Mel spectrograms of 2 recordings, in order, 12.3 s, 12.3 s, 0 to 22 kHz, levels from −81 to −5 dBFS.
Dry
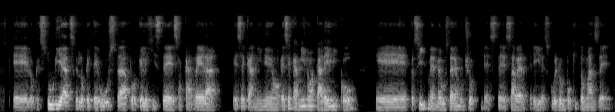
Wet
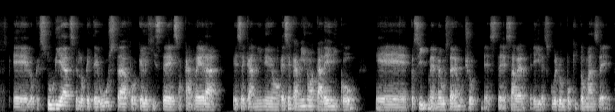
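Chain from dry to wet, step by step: low-pass 10 kHz 12 dB/octave; reverberation, pre-delay 3 ms, DRR 7.5 dB; trim +7.5 dB

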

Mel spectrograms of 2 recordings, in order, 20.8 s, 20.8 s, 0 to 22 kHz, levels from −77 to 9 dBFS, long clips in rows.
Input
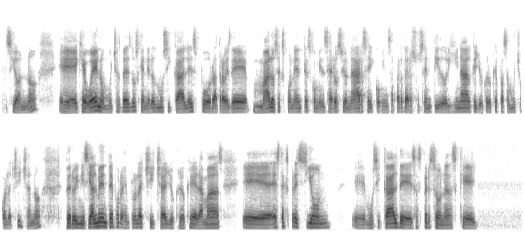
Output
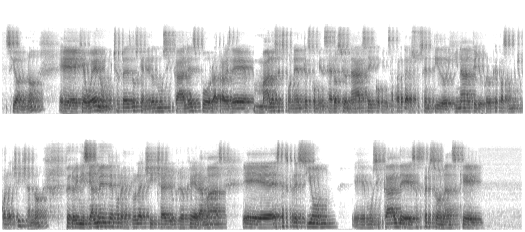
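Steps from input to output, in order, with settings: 11.41–12.57 s: treble shelf 4.4 kHz +11 dB; peak limiter -13.5 dBFS, peak gain reduction 9 dB; on a send: loudspeakers at several distances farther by 26 m -6 dB, 53 m -9 dB; on the sum: trim +6.5 dB

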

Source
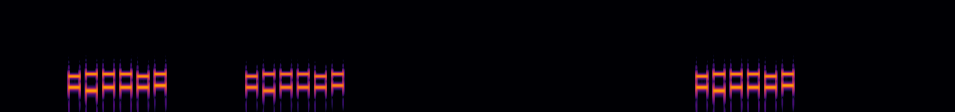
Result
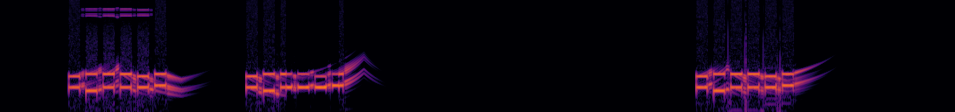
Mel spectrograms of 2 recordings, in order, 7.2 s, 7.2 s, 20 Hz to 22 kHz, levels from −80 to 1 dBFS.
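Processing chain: 5.45–5.93 s: jump at every zero crossing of -35.5 dBFS; low-pass 1.8 kHz 24 dB/octave; comb 3 ms, depth 35%; peak limiter -18.5 dBFS, peak gain reduction 11 dB; level rider gain up to 13 dB; bit crusher 6-bit; flange 1.1 Hz, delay 3.2 ms, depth 8 ms, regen -89%; 0.60–1.14 s: careless resampling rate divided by 3×, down none, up hold; 2.14–2.54 s: ladder high-pass 830 Hz, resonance 80%; decay stretcher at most 150 dB/s; trim -9 dB

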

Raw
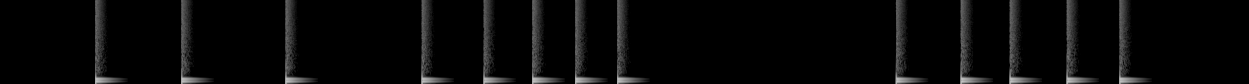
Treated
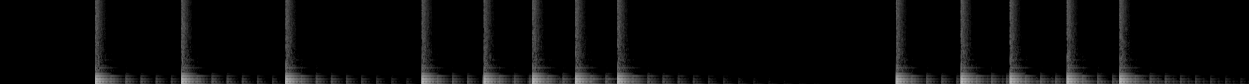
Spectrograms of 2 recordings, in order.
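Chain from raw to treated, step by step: half-wave rectifier; filtered feedback delay 151 ms, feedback 74%, low-pass 1.1 kHz, level -24 dB

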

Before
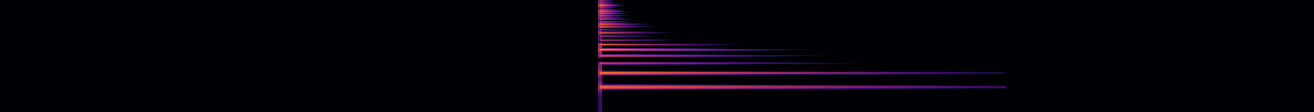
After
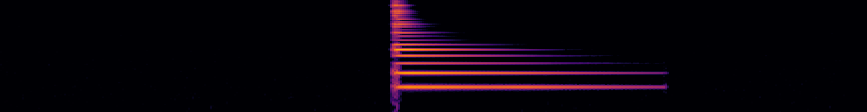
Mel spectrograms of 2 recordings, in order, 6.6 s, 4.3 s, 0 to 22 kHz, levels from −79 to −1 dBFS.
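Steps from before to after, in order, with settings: dynamic bell 740 Hz, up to -4 dB, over -42 dBFS, Q 0.75; in parallel at 0 dB: compression 6:1, threshold -39 dBFS, peak gain reduction 22.5 dB; on the sum: short-mantissa float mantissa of 8-bit; plain phase-vocoder stretch 0.66×; loudness maximiser +14.5 dB; trim -1 dB

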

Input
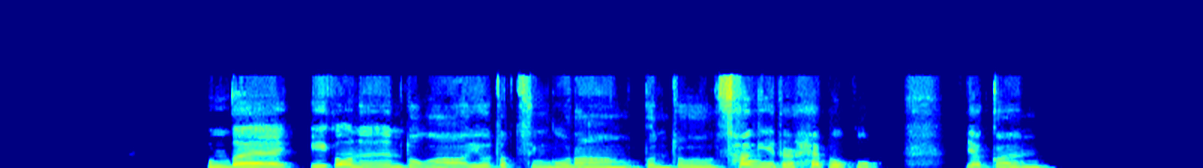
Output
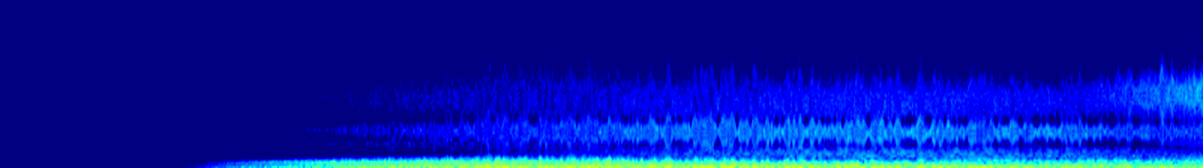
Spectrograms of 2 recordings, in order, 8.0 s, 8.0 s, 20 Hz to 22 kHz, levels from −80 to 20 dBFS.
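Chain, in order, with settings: Paulstretch 38×, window 0.10 s, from 1.31 s; loudspeaker Doppler distortion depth 0.3 ms

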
